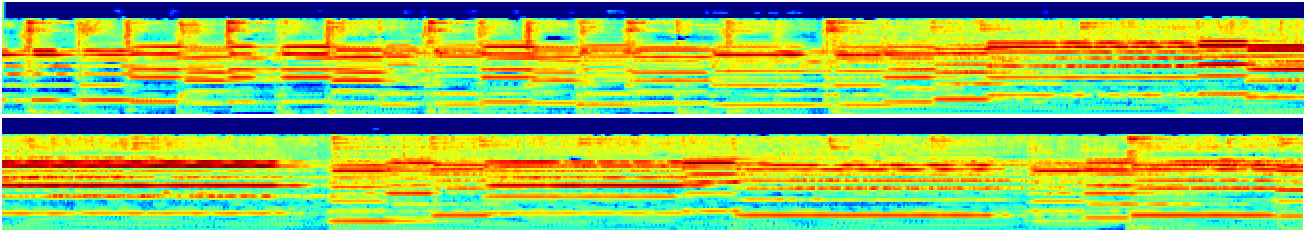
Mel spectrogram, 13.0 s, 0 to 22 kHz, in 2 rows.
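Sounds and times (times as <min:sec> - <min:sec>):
electronic keyboard slow melody: 0:00.0 - 0:13.0
low sustained bass notes: 0:00.0 - 0:13.0.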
